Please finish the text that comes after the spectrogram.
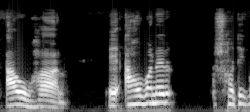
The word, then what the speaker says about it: আহ্বান: আহ্বান গল্পের ভিতরে কি কি আছে দেখো, এই যে আহ্বান, এই আহ্বানের সঠিক উচ্চারণ আহ্বান।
